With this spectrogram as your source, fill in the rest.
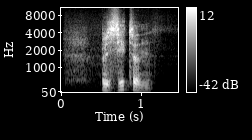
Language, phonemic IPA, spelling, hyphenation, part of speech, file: Dutch, /bəˈzɪtə(n)/, bezitten, be‧zit‧ten, verb, Nl-bezitten.ogg
- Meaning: to own, to possess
